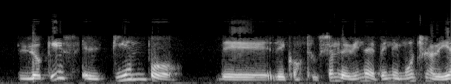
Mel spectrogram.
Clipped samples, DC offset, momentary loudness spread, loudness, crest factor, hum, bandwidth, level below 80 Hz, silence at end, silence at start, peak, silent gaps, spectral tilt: under 0.1%; under 0.1%; 7 LU; -17 LUFS; 16 dB; none; 8.6 kHz; -50 dBFS; 0 s; 0.2 s; -2 dBFS; none; -6 dB/octave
